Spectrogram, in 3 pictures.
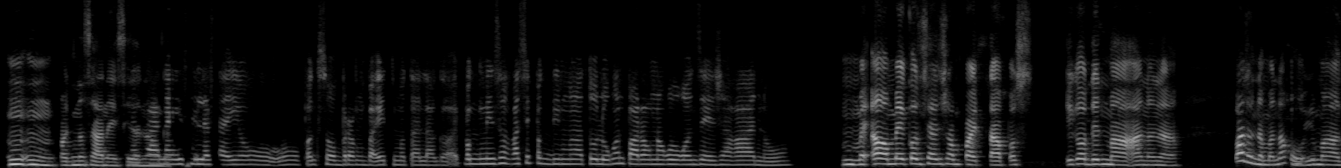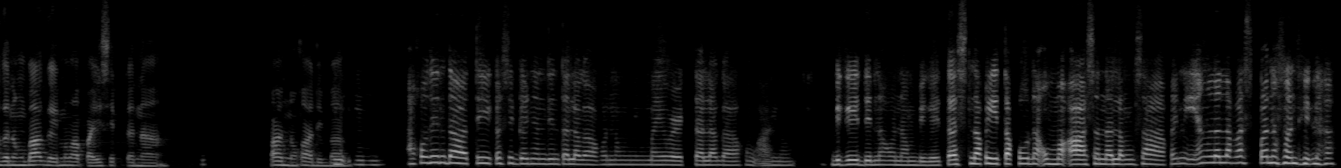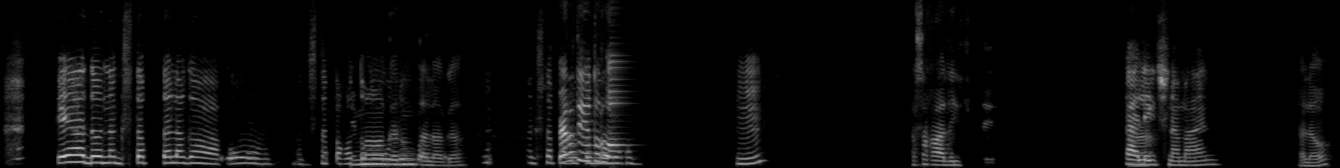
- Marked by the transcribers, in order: static; distorted speech; tapping; other background noise; laughing while speaking: "pa naman nila"; other animal sound; unintelligible speech
- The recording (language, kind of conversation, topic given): Filipino, unstructured, Paano ka magpapasya sa pagitan ng pagtulong sa pamilya at pagtupad sa sarili mong pangarap?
